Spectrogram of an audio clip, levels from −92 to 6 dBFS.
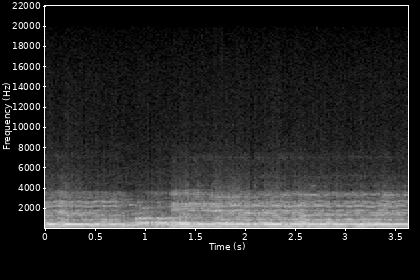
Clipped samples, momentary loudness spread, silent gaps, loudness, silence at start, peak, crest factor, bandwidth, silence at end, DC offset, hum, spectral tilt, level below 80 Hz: under 0.1%; 4 LU; none; -13 LUFS; 0 s; -2 dBFS; 10 dB; 4.8 kHz; 0 s; under 0.1%; none; -7.5 dB/octave; -40 dBFS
